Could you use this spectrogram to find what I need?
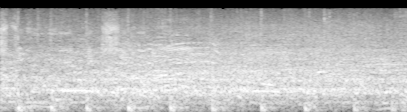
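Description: Knocking, as if on a door, heard amid boxing-match commentary: a rapid, steady series of many dull thumps over a continuous crowd murmur.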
